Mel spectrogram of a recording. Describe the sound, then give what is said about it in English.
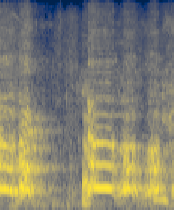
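A sheepdog barks in a sheep paddock on a family farm where dogs are trained: an opening burst, a brief pause, then a longer run of loud, high-pitched, yelping barks with no voices present. “Now we're off to a special spot on the Crystals farm where generations of the family have trained their dogs.”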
